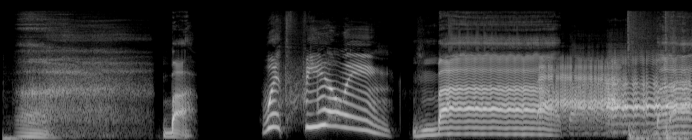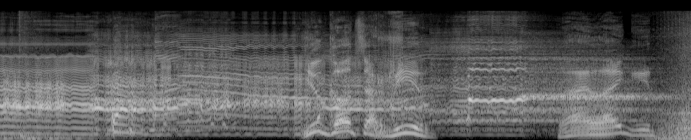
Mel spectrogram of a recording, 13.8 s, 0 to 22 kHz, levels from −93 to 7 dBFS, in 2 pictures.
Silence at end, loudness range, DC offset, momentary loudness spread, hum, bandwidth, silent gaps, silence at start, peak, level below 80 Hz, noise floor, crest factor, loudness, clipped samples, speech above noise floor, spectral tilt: 0 s; 5 LU; under 0.1%; 13 LU; none; 16 kHz; 1.99-2.59 s; 0 s; -4 dBFS; -48 dBFS; -49 dBFS; 18 dB; -21 LUFS; under 0.1%; 27 dB; -4 dB/octave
